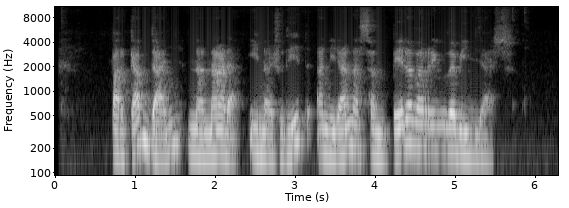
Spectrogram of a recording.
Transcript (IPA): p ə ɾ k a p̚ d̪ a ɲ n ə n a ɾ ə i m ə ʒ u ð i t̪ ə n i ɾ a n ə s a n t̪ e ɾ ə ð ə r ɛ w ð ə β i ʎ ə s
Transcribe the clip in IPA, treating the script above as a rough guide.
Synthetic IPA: p ə ɾ k a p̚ d̪ a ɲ n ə n a ɾ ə i n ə ʒ u ð i t̪ ə n i ɾ a n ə s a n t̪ e ɾ ə ð ə r i w ð ə β i ʎ ə s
